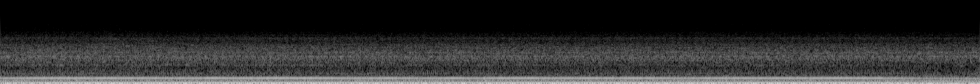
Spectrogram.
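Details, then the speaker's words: Cold-start fast idle on a Mazda Bravo B4000 that still warming up, settling steady and smooth with an even hum, just over normal idle; owner suspects the idle air control valve plunger isn't fully shutting, before replacing it. "it's idling just over well it is still warming up it's not quite warm yet"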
